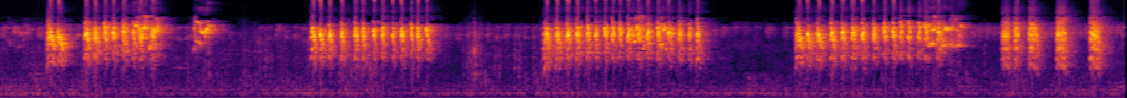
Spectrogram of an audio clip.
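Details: Captive greater green leafbird (Chloropsis sonnerati) from Comal, Pemalang, singing loud, high bursts of rapid, clipped chattering notes about a second and a half long, separated by short pauses.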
